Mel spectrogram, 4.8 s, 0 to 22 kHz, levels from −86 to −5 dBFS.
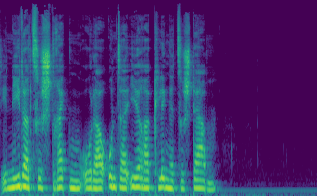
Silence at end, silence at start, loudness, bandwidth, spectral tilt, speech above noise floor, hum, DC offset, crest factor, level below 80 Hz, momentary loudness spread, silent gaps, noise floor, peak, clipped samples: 1.55 s; 0 s; -20 LUFS; 19.5 kHz; -5 dB/octave; 37 dB; none; under 0.1%; 18 dB; -54 dBFS; 6 LU; none; -56 dBFS; -4 dBFS; under 0.1%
